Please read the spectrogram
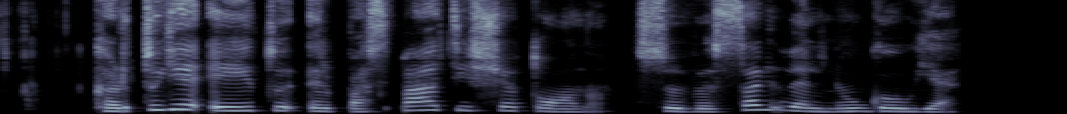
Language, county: Lithuanian, Tauragė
